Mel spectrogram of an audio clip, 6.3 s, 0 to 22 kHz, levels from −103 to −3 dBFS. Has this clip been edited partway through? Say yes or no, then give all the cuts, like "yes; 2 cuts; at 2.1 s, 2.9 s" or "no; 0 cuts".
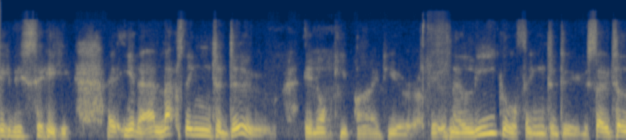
yes; 1 cut; at 1.8 s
